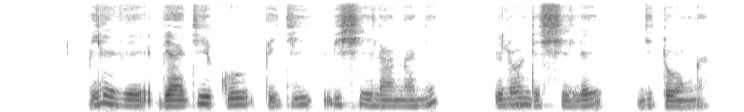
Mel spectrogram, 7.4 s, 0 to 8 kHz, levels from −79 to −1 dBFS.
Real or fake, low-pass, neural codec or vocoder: fake; 7.2 kHz; codec, 16 kHz, 8 kbps, FreqCodec, larger model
